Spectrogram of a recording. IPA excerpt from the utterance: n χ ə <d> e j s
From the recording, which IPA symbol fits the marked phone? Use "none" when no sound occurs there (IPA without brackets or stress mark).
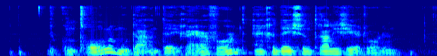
d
